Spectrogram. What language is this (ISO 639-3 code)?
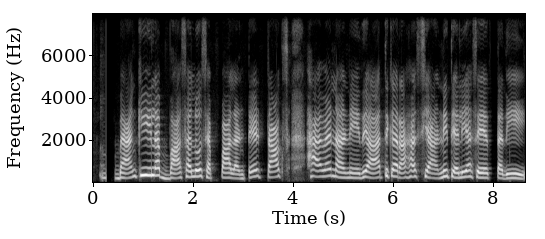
tel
